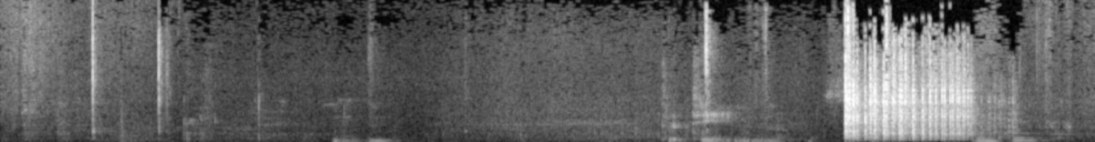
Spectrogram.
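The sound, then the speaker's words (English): Dice clatter across a tabletop as a player rolls damage in a game: a few sharp ticks at first, then a loud burst of rattling that quickly stops. Soft, indistinct voices murmur in between. “Now go ahead and roll damage.”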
